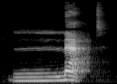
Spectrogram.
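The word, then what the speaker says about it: gnat: right so this word the G is silent they go together it says mmm act net a net is a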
